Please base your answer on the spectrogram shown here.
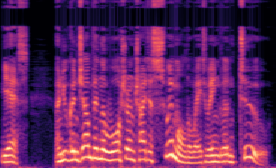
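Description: A man's voice: on the high side, very animated, a little fast, darkish tone, husky, no echo, pitched above the performer's own voice, heavily acted. A man voicing a blunt, dismissive and sardonic British sea captain in an audiobook. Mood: scoffing.

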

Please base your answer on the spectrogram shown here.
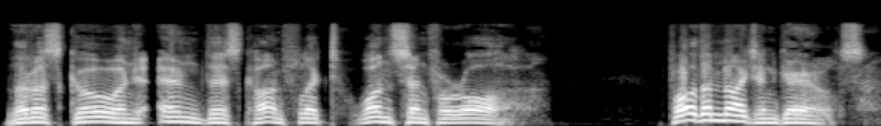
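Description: A man voicing a reluctant, solitary ranger leader, grim and determined, with an earnest, measured delivery in a fantasy audiobook. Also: low voice, a little mellow, breathy edge, dry recording, clean studio sound, voice pushed up. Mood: rallying.

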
